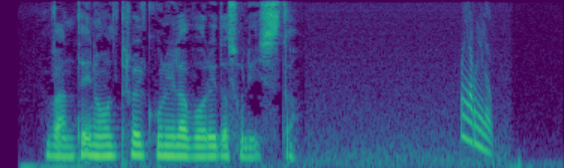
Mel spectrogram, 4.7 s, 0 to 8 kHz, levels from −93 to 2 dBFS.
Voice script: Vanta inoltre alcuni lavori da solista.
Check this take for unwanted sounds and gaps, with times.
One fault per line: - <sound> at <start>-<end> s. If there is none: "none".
- chirp at 3.8-4.2 s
